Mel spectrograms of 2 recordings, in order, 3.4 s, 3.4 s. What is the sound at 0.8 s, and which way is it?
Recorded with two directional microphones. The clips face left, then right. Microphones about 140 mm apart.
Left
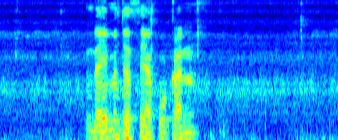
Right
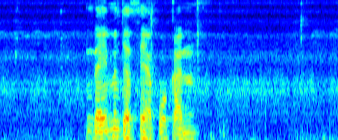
Speech, 15° right (ahead or behind).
